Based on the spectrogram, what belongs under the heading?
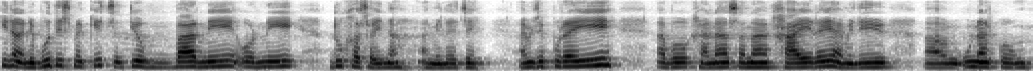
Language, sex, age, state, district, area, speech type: Nepali, female, 60+, West Bengal, Kalimpong, rural, spontaneous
